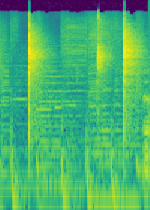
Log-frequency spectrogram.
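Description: Plastic flip-top cap on a small spice shaker bottle clicking open and shut, about three sharp snaps; the lid does not stay closed. Background music plays underneath.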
